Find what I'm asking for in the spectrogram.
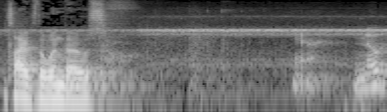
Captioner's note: crickets chirping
